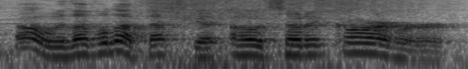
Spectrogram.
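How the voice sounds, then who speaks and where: A man's voice: fairly high pitch, expressive, fast talker. Male gaming host in a roomy space. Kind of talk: casual game commentary. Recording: roomy echo, game music behind.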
